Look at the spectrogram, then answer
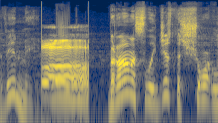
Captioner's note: sick person grumblings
